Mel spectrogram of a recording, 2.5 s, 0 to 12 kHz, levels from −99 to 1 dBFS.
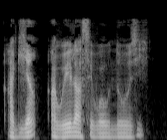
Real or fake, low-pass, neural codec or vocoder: real; 7.2 kHz; none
